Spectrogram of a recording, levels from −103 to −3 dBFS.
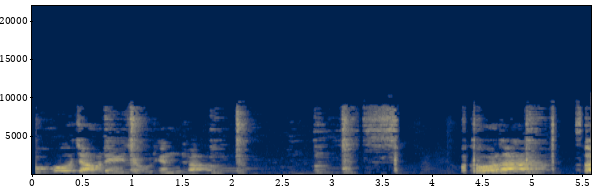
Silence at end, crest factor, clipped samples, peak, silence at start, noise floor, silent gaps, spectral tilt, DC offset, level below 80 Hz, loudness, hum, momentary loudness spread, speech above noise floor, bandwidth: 0 s; 22 dB; under 0.1%; -12 dBFS; 0.05 s; -82 dBFS; none; -0.5 dB/octave; under 0.1%; -86 dBFS; -32 LUFS; none; 18 LU; 51 dB; 9.4 kHz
